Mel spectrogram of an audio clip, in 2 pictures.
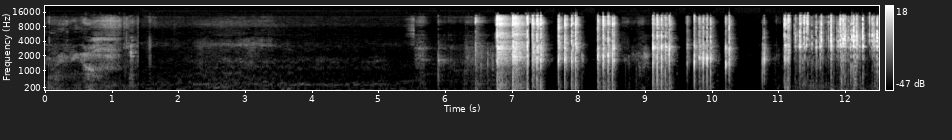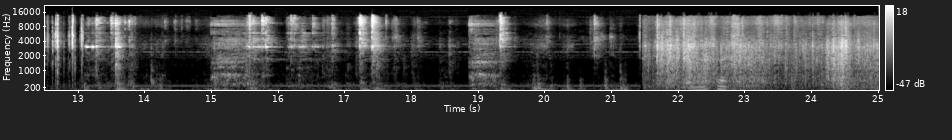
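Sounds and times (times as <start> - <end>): rapid metallic clicking: 11.1 - 13.8.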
